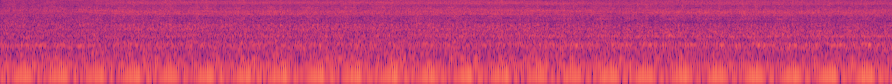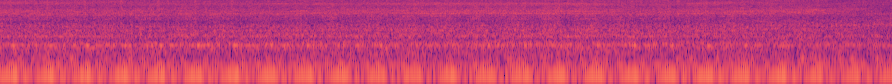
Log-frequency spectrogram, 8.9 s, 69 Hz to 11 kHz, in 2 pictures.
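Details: 5.7 Hemi V8 idling with an uneven, loping rhythm, roughly two to three shakes a second over the hum; running rough, cause unclear.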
